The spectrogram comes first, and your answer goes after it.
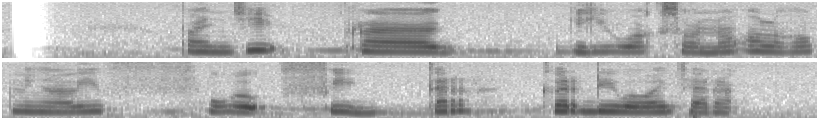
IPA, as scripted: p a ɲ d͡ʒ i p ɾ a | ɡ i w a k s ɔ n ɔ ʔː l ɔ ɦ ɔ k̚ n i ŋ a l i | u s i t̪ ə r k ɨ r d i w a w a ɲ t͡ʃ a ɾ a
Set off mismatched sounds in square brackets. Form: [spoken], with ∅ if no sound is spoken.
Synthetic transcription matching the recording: p a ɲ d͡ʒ i p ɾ a | ɡ i w a k s ɔ n ɔ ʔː l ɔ ɦ ɔ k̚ n i ŋ a l i | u [f] i t̪ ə r k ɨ r d i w a w a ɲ t͡ʃ a ɾ a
